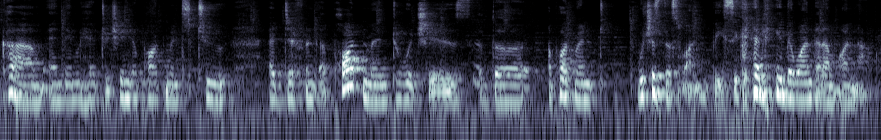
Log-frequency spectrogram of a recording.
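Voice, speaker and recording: A woman talks at a fairly quick pace with a medium pitch and ordinary pitch variation. Audible room echo surrounds her voice. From South Africa. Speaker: YouTuber. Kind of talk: casual chat. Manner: fast.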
